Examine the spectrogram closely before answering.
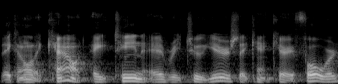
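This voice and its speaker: An unremarkable speaking voice with an American accent, at a fairly quick pace with ordinary pitch variation. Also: man. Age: 60s. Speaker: insurance agent. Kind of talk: legislative testimony.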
